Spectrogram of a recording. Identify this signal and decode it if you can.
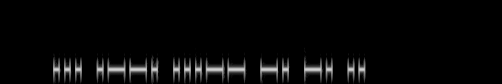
Morse code, heard as a keyed tone, about 22 wpm, 700 Hz. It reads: SP3NNI
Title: DXCC-100 Call Signs - 6 Characters - 22wpm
